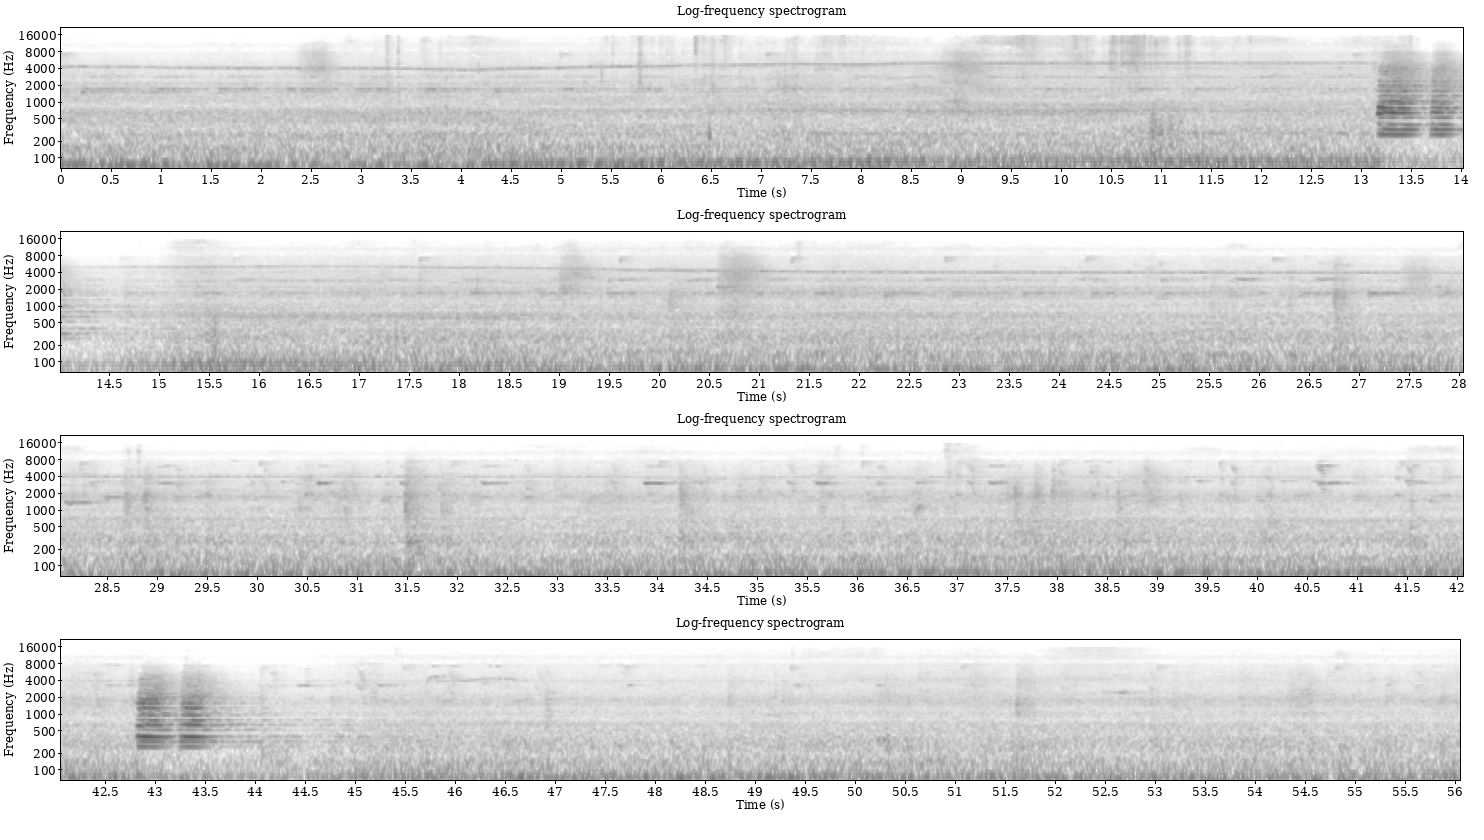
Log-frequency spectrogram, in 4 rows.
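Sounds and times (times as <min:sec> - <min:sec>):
wheel squeal: 0:00.0 - 0:13.2, 0:14.6 - 0:42.8
train rumbling over bridge: 0:00.0 - 0:56.0
train horn blasts: 0:13.1 - 0:14.7, 0:42.8 - 0:44.9.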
